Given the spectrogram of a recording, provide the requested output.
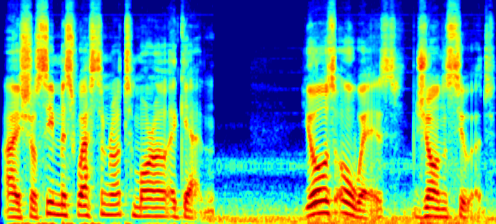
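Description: An actor playing an earnest young doctor, reading letters and diary entries in a measured way. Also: male voice, medium pitch, lively intonation, background noise, close to an everyday voice.

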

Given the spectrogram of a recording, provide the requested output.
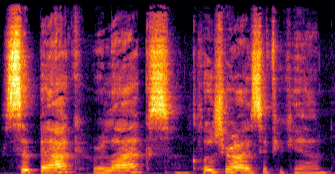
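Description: A woman leading a guided meditation in a soothing, unhurried way, leaving long pauses between phrases. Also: mid-range voice. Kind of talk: slow guided meditation narration. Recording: echoey, loud ringing hum behind voice. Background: singing bowls and chimes.

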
